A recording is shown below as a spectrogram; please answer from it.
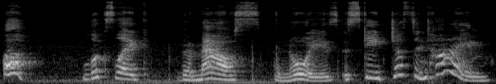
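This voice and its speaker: A woman reading a picture book aloud for young children as a storytime host, animated, with questions to listeners and dramatic pauses. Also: fairly high pitch. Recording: roomy, echoing indoor sound.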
